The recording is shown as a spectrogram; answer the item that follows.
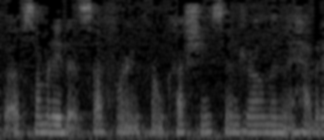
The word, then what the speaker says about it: Cushing's: So if you're excreting too much cortisol, you have something called Cushing's syndrome. I always want to throw an R in there and say Cushing's, but Cushing's syndrome, I said it right.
